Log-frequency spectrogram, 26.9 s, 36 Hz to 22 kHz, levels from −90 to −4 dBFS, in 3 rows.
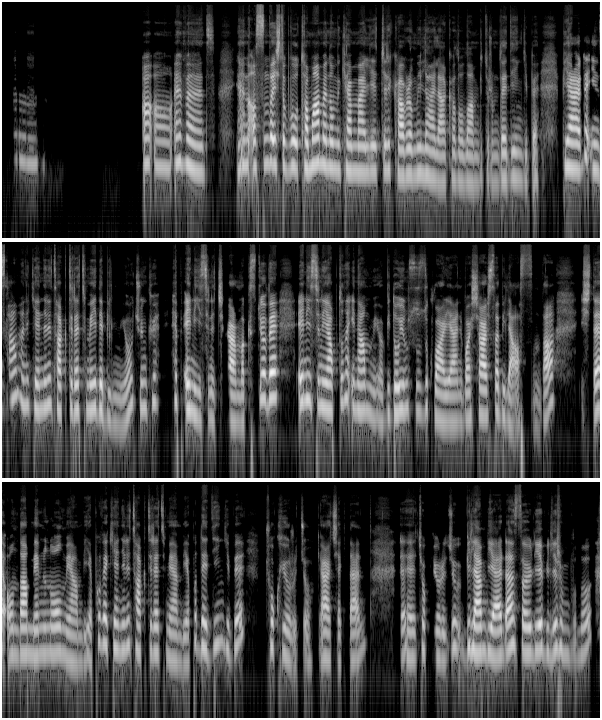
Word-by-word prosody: Hımm. 280 -2 -15 1.5
A, 270 0 +3
a, 245 -1 -5
evet. 245 -6 -1 0.3
Yani, 250 +3 0
aslında, 270 +3 +4
işte, 260 -1 +4
bu 240 0 +2
tamamen 260 +2 +6
o 245 - +2
mükemmeliyetçilik 220 -1 0
kavramıyla 200 +1 +2
alakalı 175 -1 -3
olan 165 -1 -4
bir - - -17
durum 165 0 -13
dediğin 180 0 -3
gibi. 170 - -8 0.4
Bir - - -4
yerde 235 -2 +6
insan, 235 +8 -2
hani, 265 -5 -6
kendini 245 +1 -2
takdir 225 -1 0
etmeyi 225 +1 0
de 225 -3 +2
bilmiyor 165 +5 -7
çünkü 240 +3 -7 0.2
hep 285 - -6
en 230 - +5
iyisini 180 -2 -4
çıkarmak 165 -1 +2
istiyor 305 0 +1
ve 320 +1 +10 0.3
en 275 +2 +4
iyisini 260 -4 +1
yaptığına 235 +6 +2
inanmıyor. 220 - -2
Bir 205 - -10
doyumsuzluk 220 0 -2
var 180 -2 +4
yani 165 0 -2
başarsa 195 +3 +3
bile 195 - -1
aslında. - - -2 0.4
İşte, 225 +2 +3
ondan 205 +1 +2
memnun 205 +1 -4
olmayan 185 -6 -2
bir 165 - -12
yapı 285 +1 -8
ve 270 - +3
kendini 235 0 -4
takdir 220 -1 -3
etmeyen 180 -6 -4
bir - - -10
yapı. 230 +11 -8
Dediğin 250 +3 -3
gibi 250 +5 -4 0.3
çok 240 -2 -7
yorucu 185 -2 -7
gerçekten. 180 +4 -3 0.5
Eee, 190 -2 -3
çok 220 -2 -9
yorucu. 185 +6 -6
Bilen 215 -3 +5
bir 215 - -5
yerden 195 +5 +5
söyleyebilirim 220 -1 -1
bunu. 205 +4 -9
220 Hz, 155 wpm, -24 LUFS, 190-245 Hz, 1.5 s, ve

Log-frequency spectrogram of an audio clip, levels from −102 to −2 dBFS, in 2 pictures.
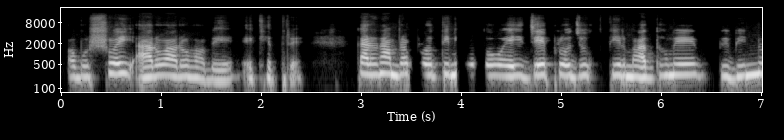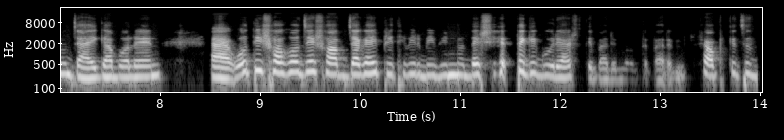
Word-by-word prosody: অবশ্যই 265 +6 -1 0.2
আরো, 215 +3 +1
আরো 220 +1 -3
হবে 175 -3 -6 0.3
এক্ষেত্রে। 195 -1 -9 0.6
কারণ, 255 -1 +2
আমরা 255 +2 +2
প্রতিনিয়ত 250 - -3 0.3
এই 230 - -1 0.2
যে 245 - +6
প্রযুক্তির 240 0 -3
মাধ্যমে 240 +5 0 0.4
বিভিন্ন 230 +5 +1 0.2
জায়গা 205 +2 +3
বলেন 220 +1 0 0.6
আ - - +7 0.2
অতি 330 +4 +3
সহজে 300 +1 +4
সব 260 -2 +6
জায়গায় 275 +2 +5
পৃথিবীর 260 0 -7
বিভিন্ন 245 +2 0 0.2
দেশের 265 +2 +1
থেকে 290 -3 +4
ঘুরে 225 -2 -2
আসতে 220 - -14
পারি 185 -1 -14
বলতে 175 -1 -29
পারেন। - - -15 0.3
সবকিছু 245 +2 -1
245 Hz, 130 wpm, -23 LUFS, 220-265 Hz, 0.6 s, আ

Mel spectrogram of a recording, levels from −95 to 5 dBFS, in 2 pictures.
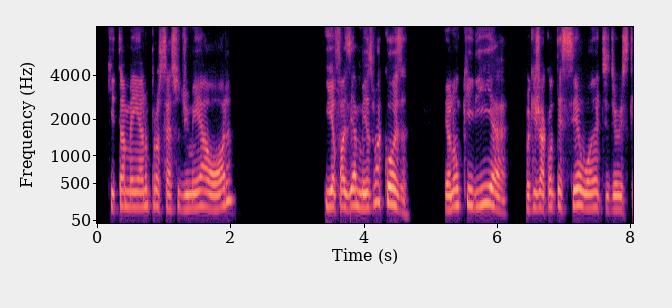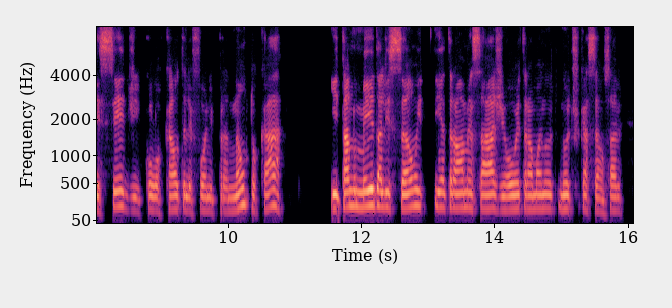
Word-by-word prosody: que 180 - -5
também 185 -1 -1
era 185 - 0
um - - -10
processo 180 -3 -3
de 170 0 -1
meia 185 +2 0
hora 180 +11 +2 1.4
e 195 - -1
eu 200 - +6
fazia 190 +3 +3
a - - -2
mesma 185 +7 +1
coisa 195 - +5 0.5
eu 160 0 +3
não 205 +3 +2
queria 205 - +1 0.2
porque 165 +2 -3
já 175 0 +2
aconteceu 190 +2 +2
antes 175 -3 -3
de 160 - -6
eu 165 - +3
esquecer 190 +6 -1
de 150 -4 -11
colocar 155 0 -3
o 160 - -2
telefone 155 -1 -5
para 145 +2 -10
não 165 +9 -1
tocar - - -3 0.7
e 345 -1 +6
tá 180 - +5
no 195 +1 0
meio 190 +2 +7
da 205 -2 +2
lição 185 +1 +1
e 195 - -5 0.2
e 185 -2 -2
entrar 180 0 -1
uma 175 +1 +1
mensagem 170 -2 -1
ou 165 +2 +2
entrar 165 -1 -2
uma 165 0 -1
no 170 -1 -2
notificação, 165 -3 -4
sabe? 150 +3 -6
175 Hz, 180 wpm, -20 LUFS, 160-195 Hz, 1.4 s, meio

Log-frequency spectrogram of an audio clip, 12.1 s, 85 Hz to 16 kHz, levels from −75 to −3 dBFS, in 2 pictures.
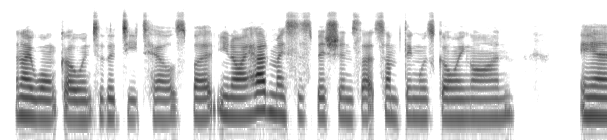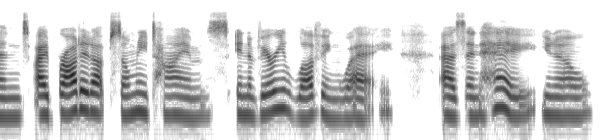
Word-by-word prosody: and 215 - -1
I 210 - +5
won't 195 -1 -3
go 185 0 -1
into 190 +1 -1
the 195 -1 -6
details, 190 0 0
but, 200 -1 -2
you 220 - -4
know, 205 0 +2
I 205 - +3
had 250 +3 +6
my 225 -2 -3
suspicions 205 -1 +1
that 200 - -3
something 200 -1 -5
was 195 0 -2
going 195 0 -4
on, 200 +2 -6 0.7
and 205 -1 +1
I 225 0 +6
brought 235 +4 +6
it 260 -2 +5
up 235 - +3
so 220 - +1
many 235 0 -3
times 215 -1 -4
in 225 -1 -1
a 215 - -3
very 245 +6 0
loving 210 -3 -2
way, 200 +5 -3 0.5
as 210 -2 +2
in, 215 -1 -2
"Hey, 240 -1 0
you 220 -1 -5
know, 215 +2 -5
210 Hz, 185 wpm, -24 LUFS, 200-225 Hz, 0.7 s, had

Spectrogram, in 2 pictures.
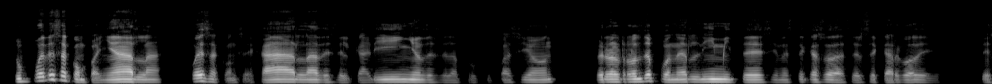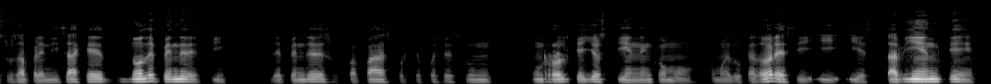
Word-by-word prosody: Tú 135 0 0
puedes 190 +8 +1
acompañarla, 110 - +3 0.3
puedes 145 0 +3
aconsejarla 110 +1 0
desde 105 -1 -13
el 95 -2 -16
cariño, 110 +2 -2
desde 105 -1 -15
la 100 0 -18
preocupación, 105 +4 -12 0.4
pero 115 +1 +2
el 115 - +1
rol 125 +2 +3
de 155 +3 +2
poner 115 -5 -2
límites, 115 -2 +2
y - - -21
en 105 - -16
este 105 +2 -17
caso 110 +1 -6
de 105 - -2
hacerse 100 +1 -16
cargo 105 +1 -8
de 100 -3 -13 0.4
de - - -13
sus 105 +1 -23
aprendizajes 110 +2 -5
no 125 +2 +3
depende 125 -3 +3
de 110 -3 -4
ti, 105 +1 -20 0.4
depende 110 +2 -8
de 115 -1 -5
sus 100 -2 -32
papás 110 -2 -7
porque - - -29
pues 105 0 -25
es 100 0 -20
un 105 -1 -13 0.4
un 115 0 -8
rol 115 +1 -1
que 110 -1 -8
ellos 115 +1 -5
tienen 105 0 -8
como 105 -3 -14
como 100 0 -19
educadores. 100 +5 0
Y 105 - -17
y 225 +2 -14
y 110 - -12
está 105 +1 -2
bien 125 +2 +8
que 115 -5 -4
110 Hz, 165 wpm, -24 LUFS, 105-115 Hz, 0.4 s, bien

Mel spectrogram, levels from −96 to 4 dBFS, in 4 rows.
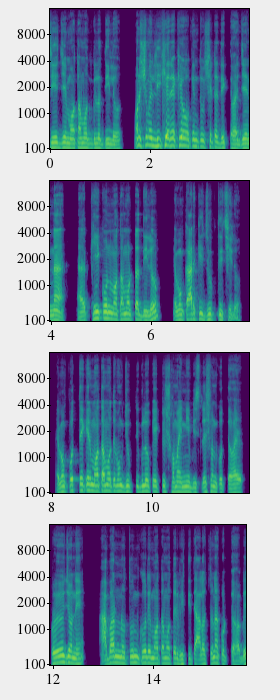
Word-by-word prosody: যে, 130 +1 +3
যে 130 - +4
মতামতগুলো 120 0 0
দিলো 110 -3 0 0.4
অনেক 190 -2 +2
সময় 195 -2 +3
লিখে 180 +4 +5
রেখেও 185 +1 +3
কিন্তু 160 -1 0
সেটা 145 -3 -1
দেখতে 130 - -5
হয় 105 -1 0
যে 120 - +3
না 120 -1 +6 0.4
আ - - 0 0.2
কে 155 +5 +2
কোন 165 0 +6
মতামতটা 135 0 0
দিলো 115 - +2 0.4
এবং 125 +3 0
কার 130 +1 +4
কী 145 - 0
যুক্তি 135 -1 -2
ছিল - - -6 0.5
এবং 130 +3 +1
প্রত্যেকের 155 +2 +1
মতামত 145 +1 +2
এবং 145 +1 +1
যুক্তিগুলোকে 140 +1 -1
একটু 140 - -7
সময় 125 +1 -1
নিয়ে 130 0 +1
বিশ্লেষণ 120 +4 -4
করতে 110 - -5
হয়। 110 +1 0 0.2
প্রয়োজনে 150 -2 +4 0.5
আবার 150 +6 +3
নতুন 155 +3 0
করে 150 0 +3
মতামতের 135 0 -2
ভিত্তিতে 120 +1 -6
আলোচনা 125 +4 -2
করতে 110 -3 -8
হবে। 95 -2 -3
135 Hz, 165 wpm, -21 LUFS, 120-150 Hz, 0.5 s, না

